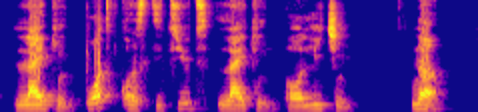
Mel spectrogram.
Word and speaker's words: lichen: Then the next question, question 3, liking, which is pronounced lichen.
